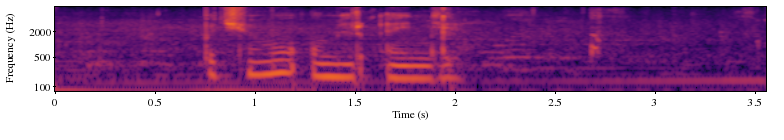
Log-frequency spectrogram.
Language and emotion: Russian, neutral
